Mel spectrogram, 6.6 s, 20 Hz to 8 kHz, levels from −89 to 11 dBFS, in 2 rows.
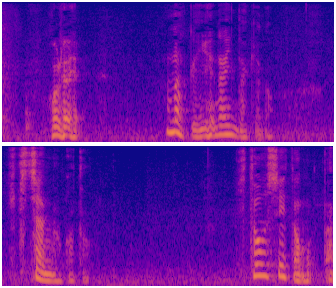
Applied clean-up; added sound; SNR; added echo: none; none; none; none.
